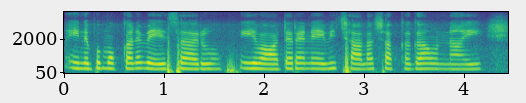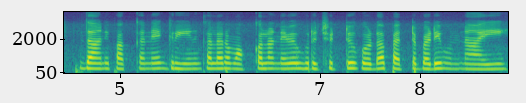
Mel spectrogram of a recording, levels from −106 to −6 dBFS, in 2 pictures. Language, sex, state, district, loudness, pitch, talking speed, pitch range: Telugu, female, Andhra Pradesh, Visakhapatnam, -18 LUFS, 255 Hz, 130 wpm, 245-260 Hz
